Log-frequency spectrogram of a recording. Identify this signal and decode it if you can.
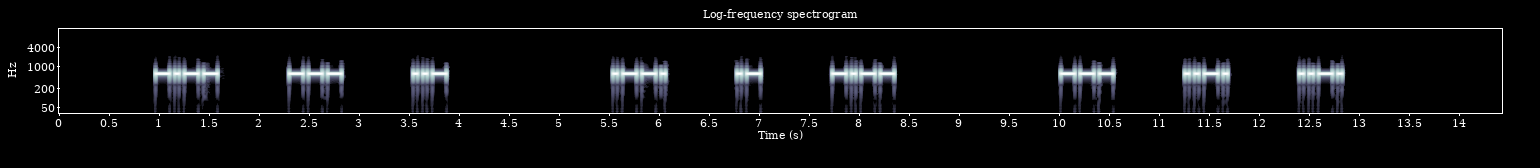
Morse code, heard as a keyed tone, about 25 wpm, spaced as for 10 wpm, 600 Hz. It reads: YOU PAY OFF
